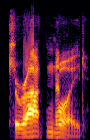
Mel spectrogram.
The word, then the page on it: carotenoid: American English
